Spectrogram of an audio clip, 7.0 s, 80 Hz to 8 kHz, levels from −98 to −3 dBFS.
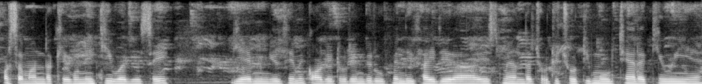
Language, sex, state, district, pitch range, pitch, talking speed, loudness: Hindi, female, Uttar Pradesh, Jyotiba Phule Nagar, 185-190 Hz, 185 Hz, 220 wpm, -15 LUFS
